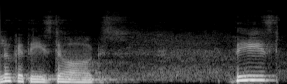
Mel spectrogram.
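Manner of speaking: slow, somber pleading announcer; mock-solemn slow charity voiceover. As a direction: plead for donations like a sad TV ad. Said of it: "the voice comes on".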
